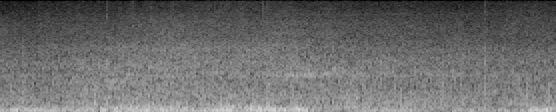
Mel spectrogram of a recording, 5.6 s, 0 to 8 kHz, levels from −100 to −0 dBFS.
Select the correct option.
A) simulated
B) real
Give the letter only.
B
